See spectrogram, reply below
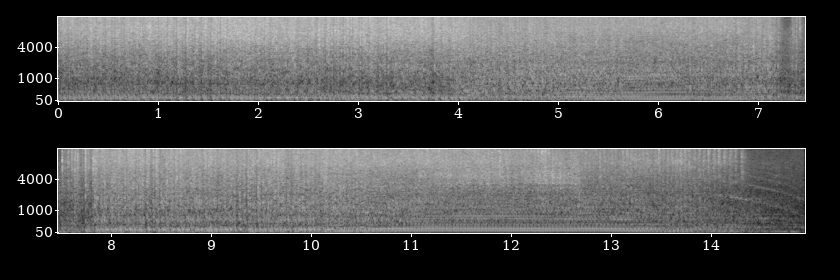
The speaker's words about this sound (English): Drag racing fans, the NHRA is coming back.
